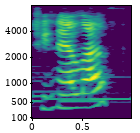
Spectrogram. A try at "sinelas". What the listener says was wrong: No, chi, that's chi. Sinelas.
